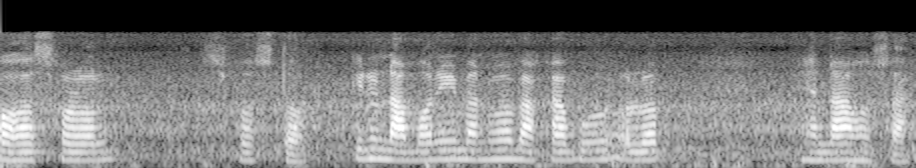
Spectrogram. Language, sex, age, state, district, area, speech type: Assamese, female, 45-60, Assam, Jorhat, urban, spontaneous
